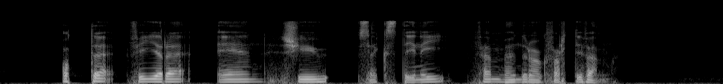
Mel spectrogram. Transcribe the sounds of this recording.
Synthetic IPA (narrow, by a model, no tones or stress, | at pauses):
ɔt̪əfiːɾə | ʔeːnʃʉː | sɛkst̪ɪniː | fɛmhʉnd̪ɾəoːɡfœɾt̪ɪfɛm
